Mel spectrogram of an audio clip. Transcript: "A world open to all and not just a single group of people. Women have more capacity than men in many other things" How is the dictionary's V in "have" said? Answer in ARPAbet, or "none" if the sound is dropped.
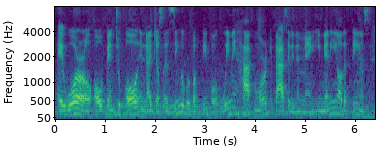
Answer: V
